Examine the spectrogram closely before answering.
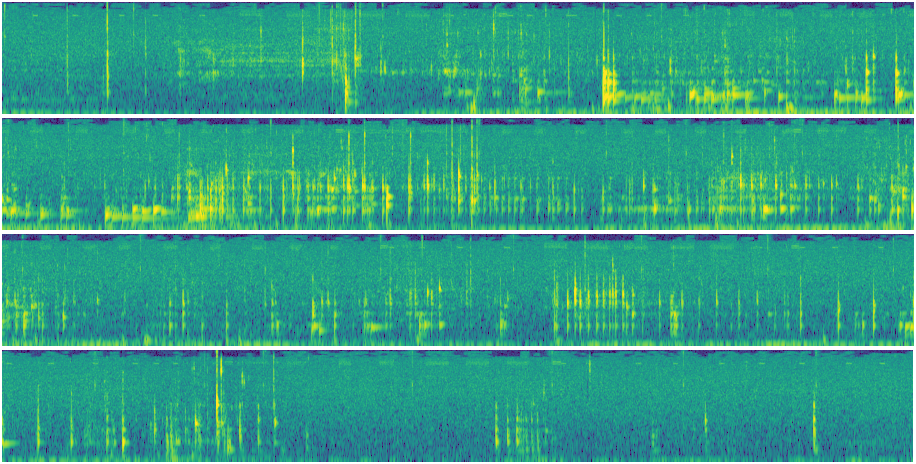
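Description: Muffled underwater sound from a camera held below the surface: gurgling water with many scattered clicks and knocks, fading near the end.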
